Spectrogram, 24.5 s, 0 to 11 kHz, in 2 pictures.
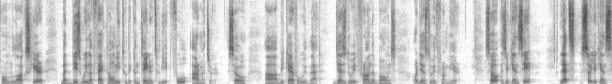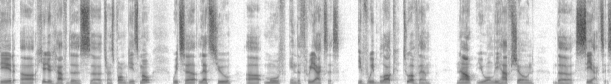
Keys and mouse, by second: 19.8 click.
